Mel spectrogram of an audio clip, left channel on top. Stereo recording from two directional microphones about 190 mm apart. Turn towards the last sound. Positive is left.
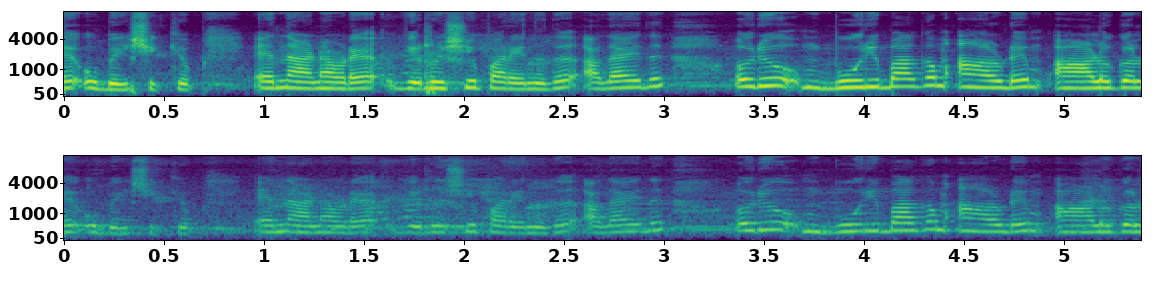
turn(degrees=40)  # may be behind; listen again after turning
